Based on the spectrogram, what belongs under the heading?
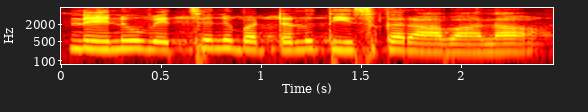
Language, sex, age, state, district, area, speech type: Telugu, female, 18-30, Telangana, Nalgonda, urban, read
